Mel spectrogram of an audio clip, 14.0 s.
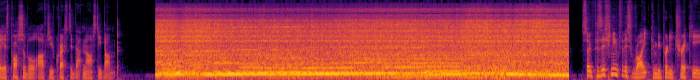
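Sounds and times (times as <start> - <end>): race car engine at full throttle: 3.1 - 11.4.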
